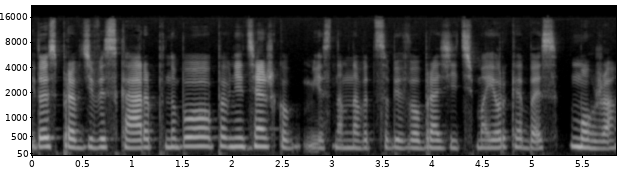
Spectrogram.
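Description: Delivery is fairly slow with hardly any pauses. The intonation stays monotone and flat over a quiet background. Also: woman, fairly high pitch for a woman. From Poland, Pomerania. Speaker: podcaster. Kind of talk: solo podcast monologue.

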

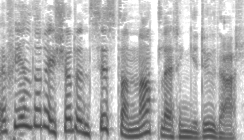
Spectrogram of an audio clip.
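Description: In a put-on character voice, a man talks at a very fast pace with a high pitch. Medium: read story. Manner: candid, self-excusing.

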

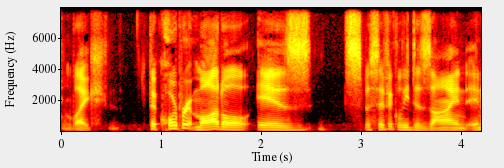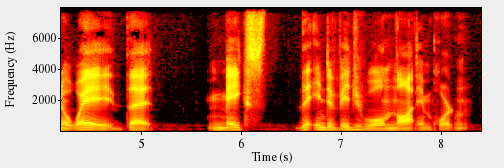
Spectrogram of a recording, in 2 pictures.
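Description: With a Canadian accent and a normal speaking voice, a man speaks at a fairly slow pace and medium pitch with ordinary pitch variation, the sound dry and close with no echo. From Surrey, British Columbia, Canada. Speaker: theatre company founder and podcast host. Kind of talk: casual chat. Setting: studio.

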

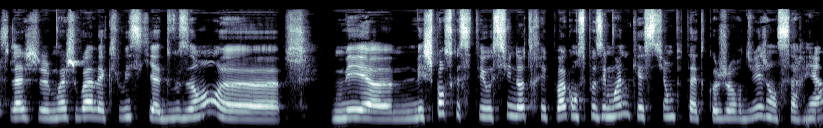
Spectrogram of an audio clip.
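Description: A woman with a fairly high pitch and ordinary pitch variation speaks at a moderate pace in an unremarkable speaking voice, on a very clean recording with a silent background. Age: 40s. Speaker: parent who travelled the world with family. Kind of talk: casual interview.

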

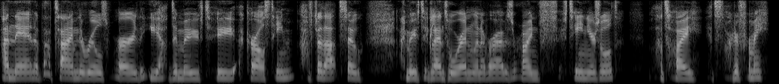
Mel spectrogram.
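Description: This woman has a Northern Irish accent and a fairly high pitch. She speaks at a moderate pace in a monotone, flat way. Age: 20s. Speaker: semi-professional footballer. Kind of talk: interview.

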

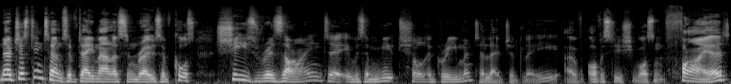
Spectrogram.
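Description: A man speaks with a British accent at a medium pitch and a fairly quick pace, with hardly any pauses. His pitch swings very widely. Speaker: TV breakfast show host. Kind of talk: live TV news discussion, hosting interview. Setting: studio. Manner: formal, measured, broadcaster delivery.

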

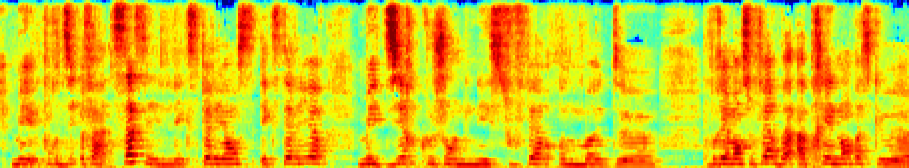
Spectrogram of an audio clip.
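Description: With fairly even intonation and a high pitch, a woman speaks at a very slow pace amid audible room echo. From Algeria, Béjaïa. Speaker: podcast guest. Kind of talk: casual chat.

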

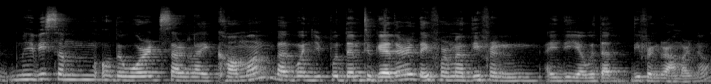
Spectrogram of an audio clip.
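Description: A woman talks with a Spanish accent at a medium pitch, leaving hardly any pauses. Noticeable background noise is audible. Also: ordinary pitch variation, moderate pace. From Nicaragua. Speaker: podcast co-host, master's student. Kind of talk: casual chat.

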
